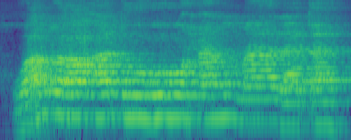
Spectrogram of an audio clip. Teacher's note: Namun jika dia dibaca dengan sukun di hamalata, disukunkan, maka dia akan menjadi ha. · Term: ta marbutah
